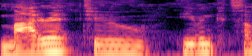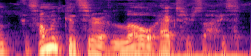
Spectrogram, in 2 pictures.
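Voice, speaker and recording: Somewhat breathy, a man speaks at a fairly slow pace in a medium pitch with ordinary pitch variation. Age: 60s. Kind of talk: casual talk to camera. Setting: outdoors.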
